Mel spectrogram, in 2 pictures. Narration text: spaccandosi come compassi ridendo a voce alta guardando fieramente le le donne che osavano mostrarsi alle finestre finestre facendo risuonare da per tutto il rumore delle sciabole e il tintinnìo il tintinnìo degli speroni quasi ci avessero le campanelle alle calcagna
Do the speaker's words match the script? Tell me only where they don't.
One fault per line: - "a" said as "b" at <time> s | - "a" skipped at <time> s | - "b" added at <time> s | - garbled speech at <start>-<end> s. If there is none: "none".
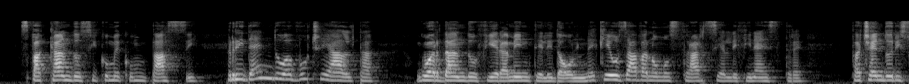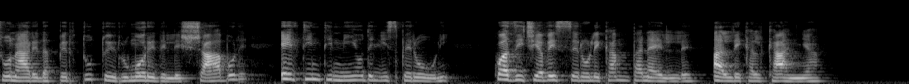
- "le" skipped at 5.5 s
- "finestre" skipped at 8.1 s
- "il tintinnìo" skipped at 12.7 s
